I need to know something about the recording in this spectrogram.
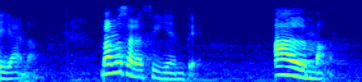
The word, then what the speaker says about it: alma: Alma. Decimos alma, no decimos alma. Así que la sílaba tónica será esta, la penúltima.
